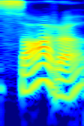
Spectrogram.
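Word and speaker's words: صار: But sara with a heavy emphatic sod means to become.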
